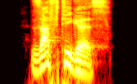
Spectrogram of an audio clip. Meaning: strong/mixed nominative/accusative neuter singular of saftig
- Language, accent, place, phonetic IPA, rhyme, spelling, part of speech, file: German, Germany, Berlin, [ˈzaftɪɡəs], -aftɪɡəs, saftiges, adjective, De-saftiges.ogg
